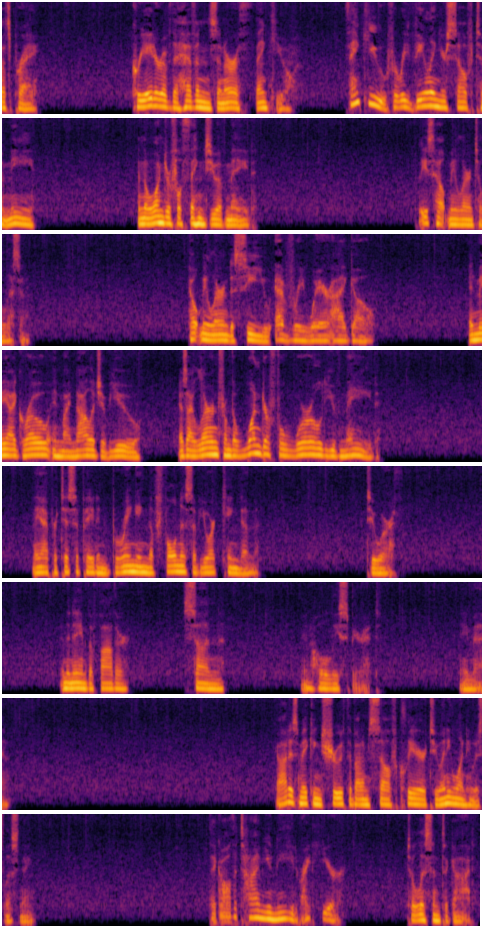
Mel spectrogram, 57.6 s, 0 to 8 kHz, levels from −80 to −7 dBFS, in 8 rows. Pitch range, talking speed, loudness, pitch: 95-115 Hz, 110 wpm, -24 LUFS, 105 Hz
